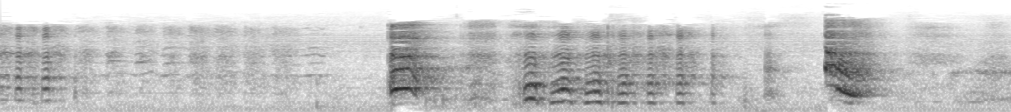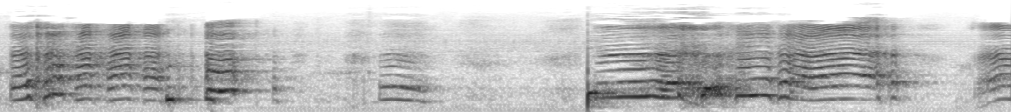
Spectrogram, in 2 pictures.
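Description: A baby laughing loudly in about six fits. Each fit is a quick run of high-pitched 'ha' pulses, with short breaths between them.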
